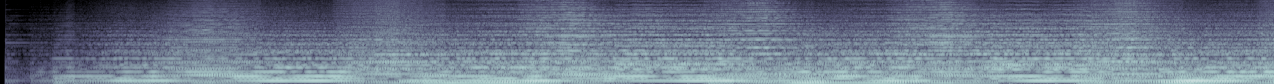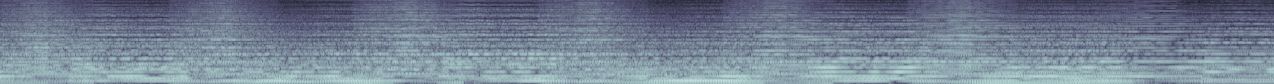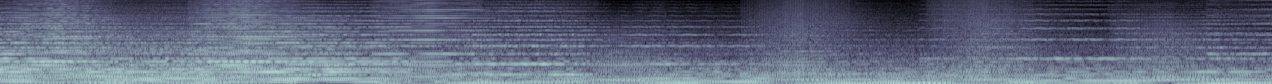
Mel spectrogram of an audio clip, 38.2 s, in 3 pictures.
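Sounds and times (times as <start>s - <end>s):
Yamaha TG33 synthesizer: 0.0s - 38.2s.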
